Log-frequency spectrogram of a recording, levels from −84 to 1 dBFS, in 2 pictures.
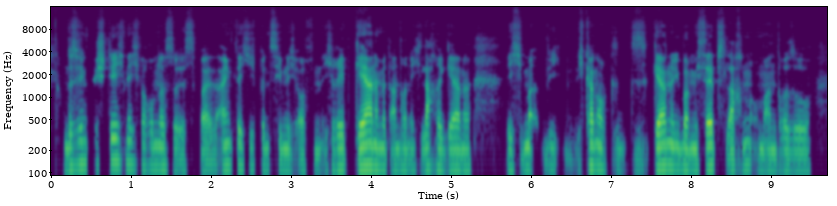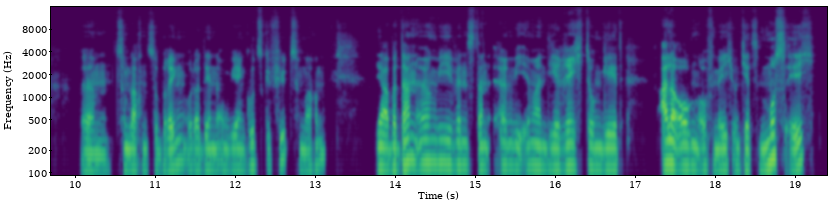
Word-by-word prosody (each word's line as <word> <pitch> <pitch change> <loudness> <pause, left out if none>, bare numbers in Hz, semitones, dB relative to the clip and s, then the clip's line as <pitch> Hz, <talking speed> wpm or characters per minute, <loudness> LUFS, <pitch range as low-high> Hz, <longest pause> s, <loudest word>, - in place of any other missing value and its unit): Und - - -6
deswegen 125 +4 -2
verstehe 145 - 0
ich 140 - -8
nicht, 130 -2 -7
warum 115 0 -5
das 110 -1 -3
so - - -5
ist, - - -9
weil - - -1
eigentlich 115 0 -3
ich 110 - -12
bin 105 0 -7
ziemlich 100 -2 -7
offen. 190 +1 -6
Ich - - -10
rede 105 0 0
gerne 115 +1 +8
mit 105 - -4
anderen, 105 -1 -4
ich 100 - -11
lache 110 -2 -1
gerne, 100 0 0 0.4
ich - - -6
ma - - 0
wie 110 0 -13 0.2
ich - - -9
kann 120 0 +3
auch 110 -3 -2
g - - -15
gs - - -14
gerne 115 +1 +6
über 105 -1 +1
mich 105 0 -3
selbst 115 +1 +4
lachen, 115 +6 -1
um 105 - -9
andere 95 0 -4
so, 95 0 -4 0.6
ähm, 90 0 -2
zum 105 - -3
Lachen 100 0 0
zu 100 - -7
bringen 105 +10 +1
oder 100 - -2
denen 105 0 -2
irgendwie 105 0 -3
ein 100 -1 -4
gutes 120 +2 -5
Gefühl 105 - -6
zu - - -7
machen. 95 0 -5 0.6
Ja, 115 -1 +6
aber 110 +1 +3
dann 145 +7 +5
irgendwie, 135 -1 -1
wenn's 125 -2 -3
dann 115 0 0
irgendwie 115 -2 -2
immer 120 0 -1
in 110 - -4
die 110 0 0
Richtung 115 0 0
geht: 110 0 0 0.4
Alle - - +10
Augen 115 0 +4
auf 110 - -4
mich 100 +1 0
und 105 -1 -6
jetzt 105 - -1
muss 130 +11 +3
ich. 120 +10 0
110 Hz, 225 wpm, -26 LUFS, 100-115 Hz, 0.6 s, Alle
